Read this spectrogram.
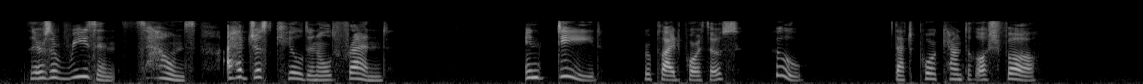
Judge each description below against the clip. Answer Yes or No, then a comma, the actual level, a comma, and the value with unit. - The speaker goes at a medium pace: No, slow, 105 wpm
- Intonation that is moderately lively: No, wide, 6.1 semitones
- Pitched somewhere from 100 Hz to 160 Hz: No, high, 245 Hz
